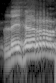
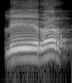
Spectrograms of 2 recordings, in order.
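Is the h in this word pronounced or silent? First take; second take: pronounced; silent. First: The h sound is pronounced in the word. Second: The h is silent in the word. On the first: The speaker calls it wrong. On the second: The speaker calls it right.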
